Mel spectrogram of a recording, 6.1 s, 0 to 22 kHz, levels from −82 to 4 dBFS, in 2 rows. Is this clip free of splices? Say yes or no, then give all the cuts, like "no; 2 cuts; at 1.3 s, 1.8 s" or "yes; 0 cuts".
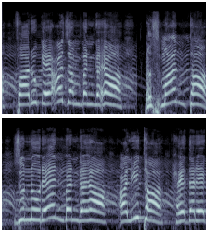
no; 1 cut; at 2.0 s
